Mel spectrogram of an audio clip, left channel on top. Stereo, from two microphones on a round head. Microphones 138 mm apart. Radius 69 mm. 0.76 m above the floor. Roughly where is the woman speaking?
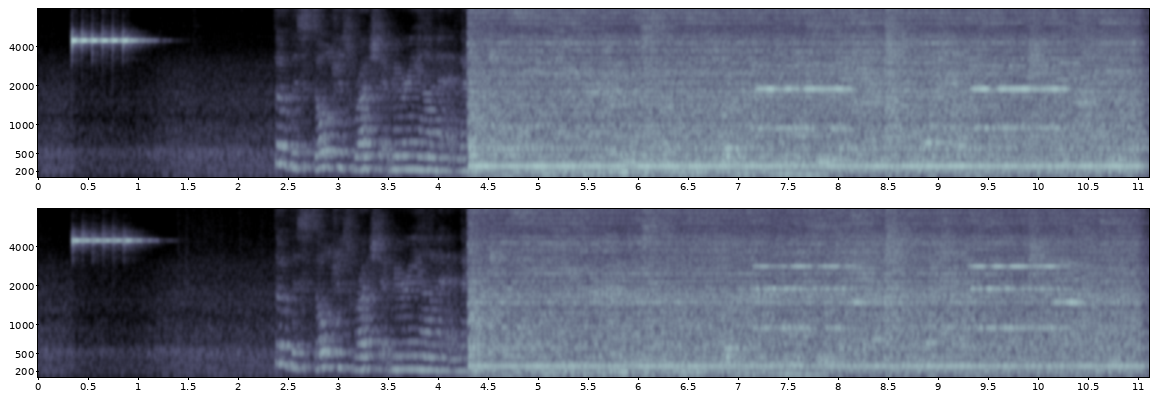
Centre.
